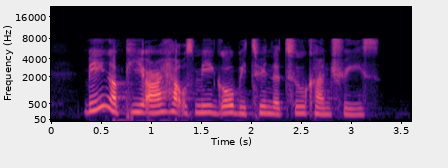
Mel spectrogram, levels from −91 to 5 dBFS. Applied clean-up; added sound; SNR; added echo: none; none; none; none.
